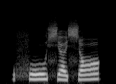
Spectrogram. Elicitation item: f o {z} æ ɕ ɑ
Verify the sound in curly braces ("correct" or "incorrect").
incorrect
